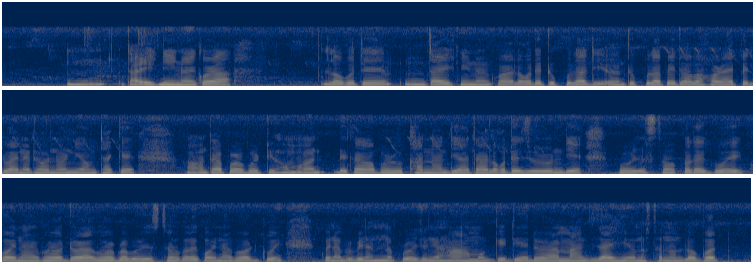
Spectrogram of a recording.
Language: Assamese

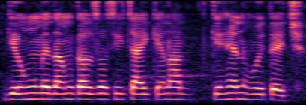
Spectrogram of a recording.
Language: Maithili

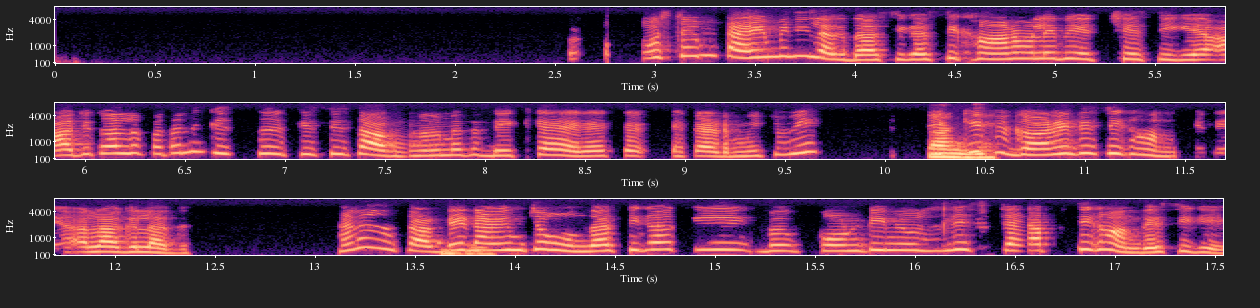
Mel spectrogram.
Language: Punjabi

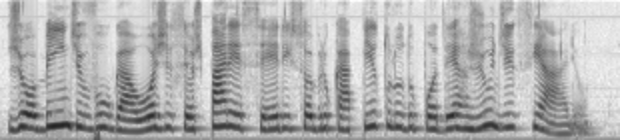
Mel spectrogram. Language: Portuguese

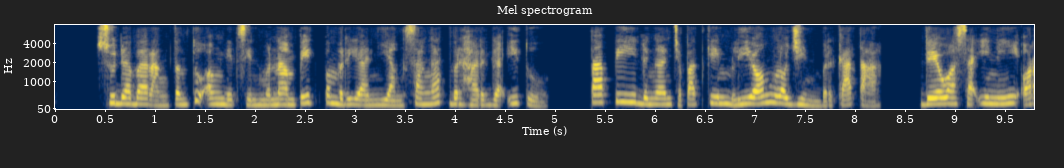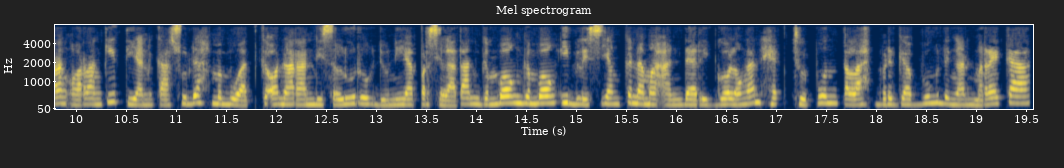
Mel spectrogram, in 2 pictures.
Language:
Indonesian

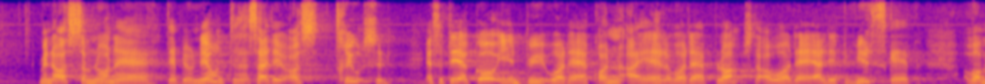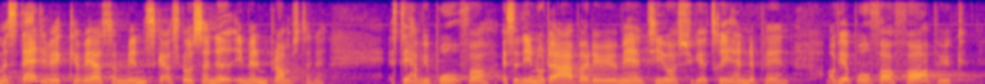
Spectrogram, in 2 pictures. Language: Danish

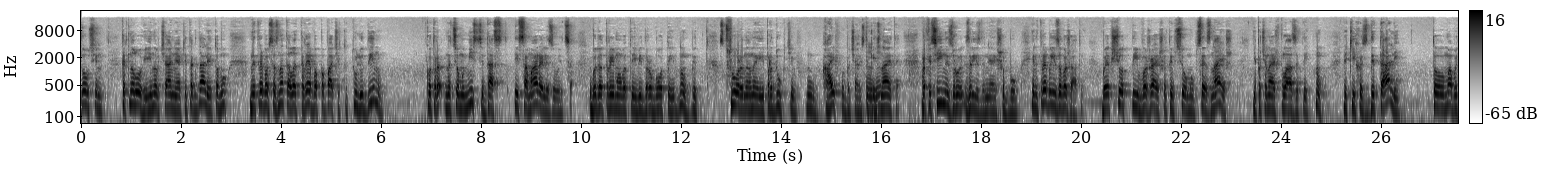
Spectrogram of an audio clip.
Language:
Ukrainian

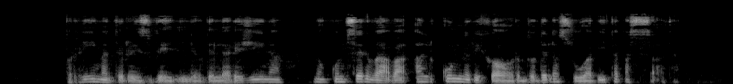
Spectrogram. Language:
Italian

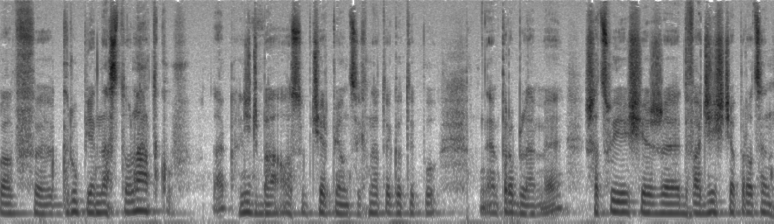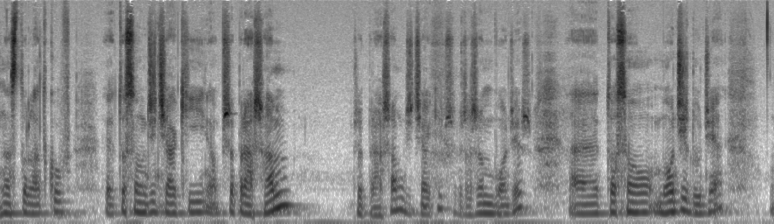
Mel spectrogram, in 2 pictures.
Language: Polish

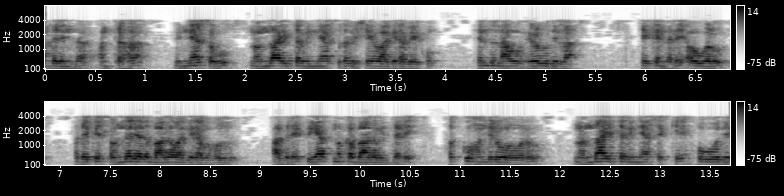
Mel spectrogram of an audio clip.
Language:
Kannada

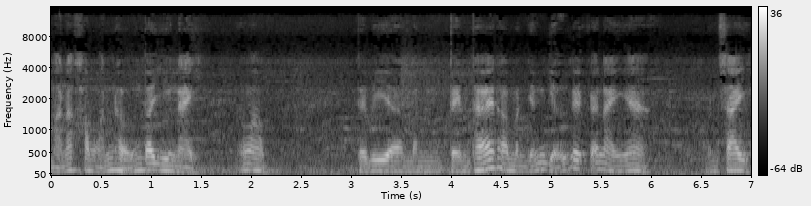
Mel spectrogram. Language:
Vietnamese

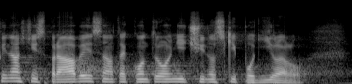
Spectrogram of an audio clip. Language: Czech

